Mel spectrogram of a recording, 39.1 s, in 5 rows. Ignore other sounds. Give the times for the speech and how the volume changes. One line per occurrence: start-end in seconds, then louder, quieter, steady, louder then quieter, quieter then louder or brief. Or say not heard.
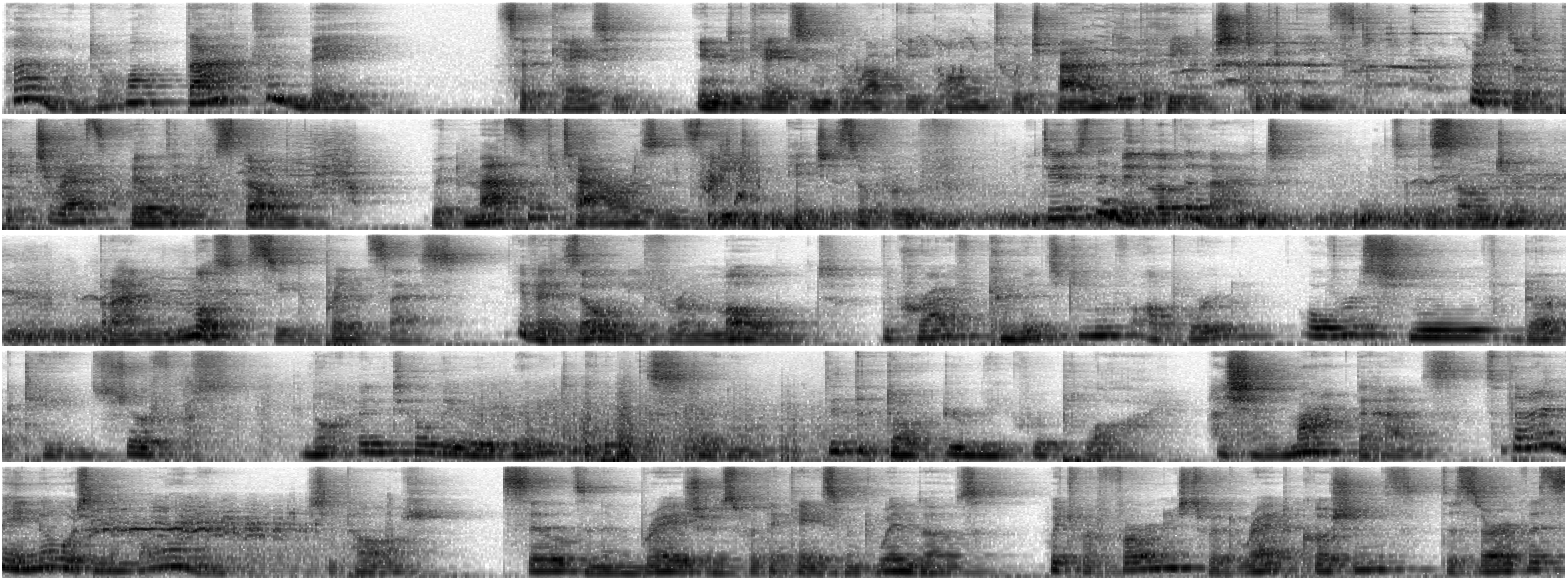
0.0-39.0 steady.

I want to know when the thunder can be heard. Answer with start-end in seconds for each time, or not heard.
11.3-16.2, 24.1-27.9.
